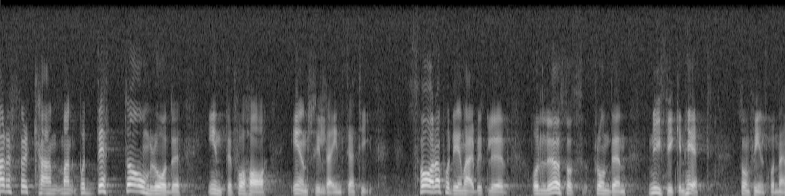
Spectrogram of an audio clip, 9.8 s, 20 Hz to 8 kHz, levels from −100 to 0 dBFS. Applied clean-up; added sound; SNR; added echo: none; none; none; none.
